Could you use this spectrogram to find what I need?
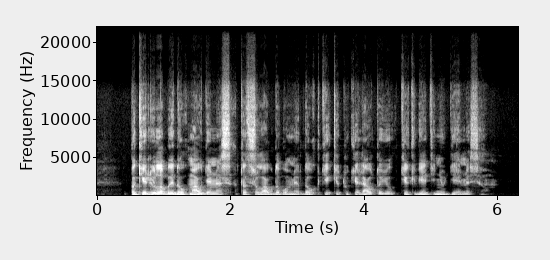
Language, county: Lithuanian, Utena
